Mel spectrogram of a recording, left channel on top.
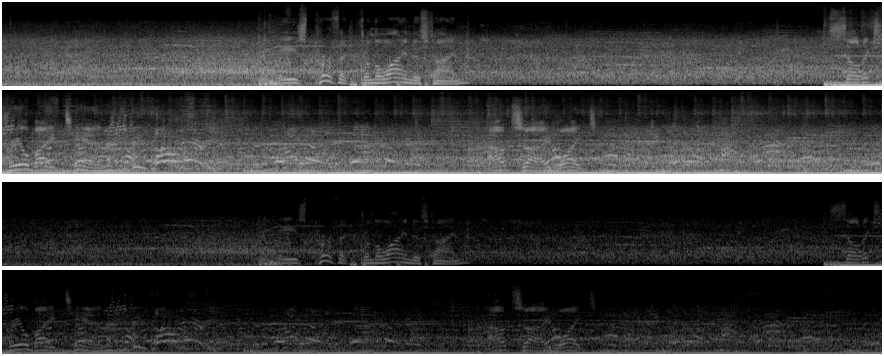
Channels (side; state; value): right; quieter; 19.2 dB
